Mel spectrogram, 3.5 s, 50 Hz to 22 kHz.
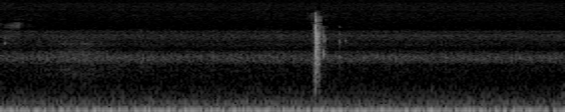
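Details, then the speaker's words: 2008 Honda Pilot at idle: deep uneven rumble with a stumbling pulse; scan data shows cylinders 5 and 6 misfiring; suspected bad coil or injector, unconfirmed. "you can see right away number five is pinning right away and painted pitting really really fast six is right behind it but not that rapid maybe a bad coil maybe a bad injector"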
